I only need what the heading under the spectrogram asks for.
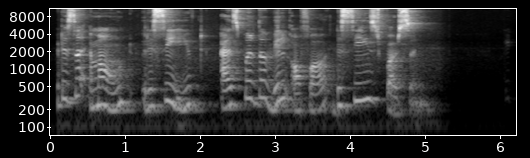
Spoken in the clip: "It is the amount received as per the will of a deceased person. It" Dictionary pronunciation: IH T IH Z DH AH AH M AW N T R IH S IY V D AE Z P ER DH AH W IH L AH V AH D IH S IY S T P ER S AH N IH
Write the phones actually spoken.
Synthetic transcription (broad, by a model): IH T IH Z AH AH M AW N T R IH S IY V D AE Z F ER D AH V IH L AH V AH D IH S IY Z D P ER S AH N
